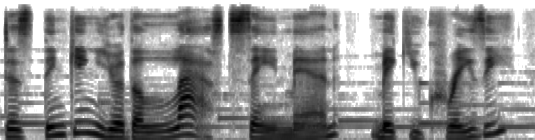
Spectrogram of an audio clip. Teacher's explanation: Notice the rising intonation on crazy.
